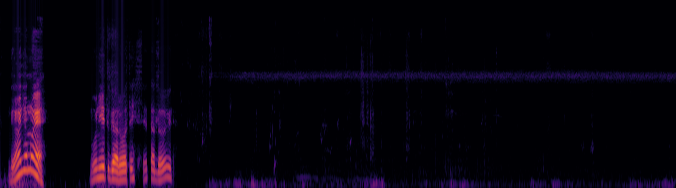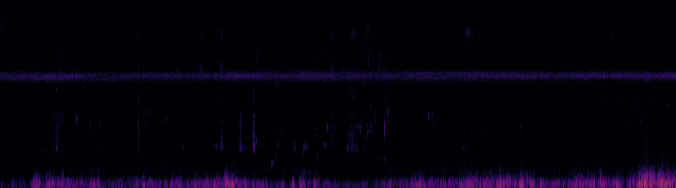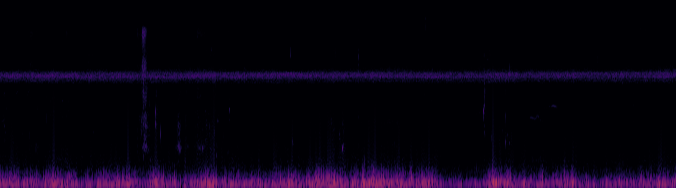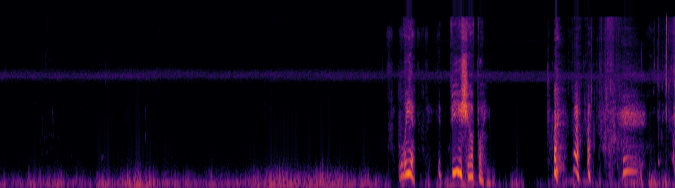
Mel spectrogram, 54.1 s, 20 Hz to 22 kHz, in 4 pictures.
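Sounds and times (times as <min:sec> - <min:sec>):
insects droning: 0:00.0 - 0:54.0
wind rumbling on microphone: 0:04.2 - 0:07.8, 0:14.0 - 0:54.0.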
